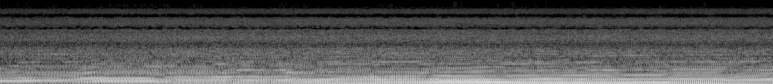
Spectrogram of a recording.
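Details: 534ci big-block Chevy V8 on the dyno in a cold shop, doing an air cleaner test pull that made about 626 hp and 650 lb-ft. It climbs smoothly through the revs with a deep, even roar and no knock or miss. A normal pull.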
